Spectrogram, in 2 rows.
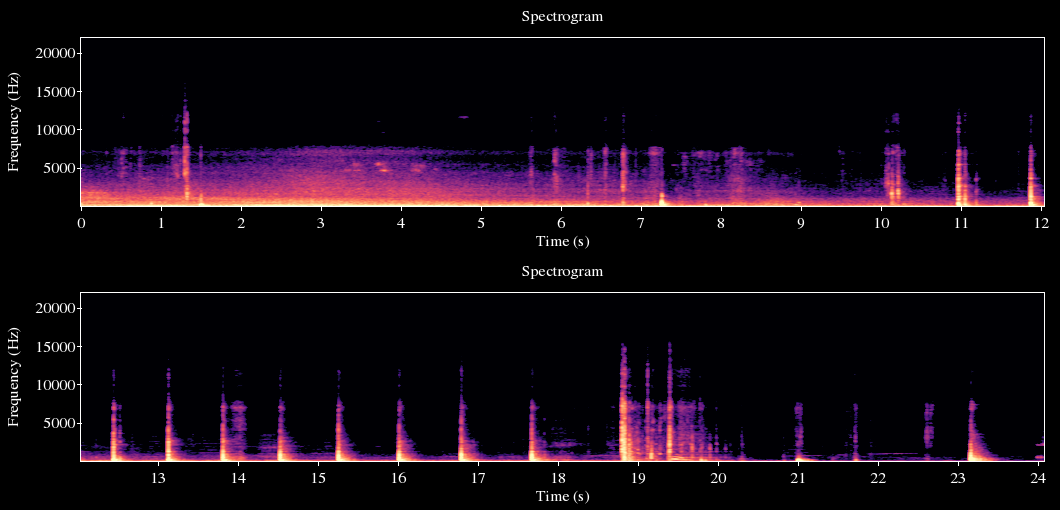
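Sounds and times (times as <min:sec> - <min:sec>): axe chopping wood: 0:10.1 - 0:17.1, 0:17.7 - 0:18.0, 0:18.8 - 0:20.0, 0:23.2 - 0:23.5.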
